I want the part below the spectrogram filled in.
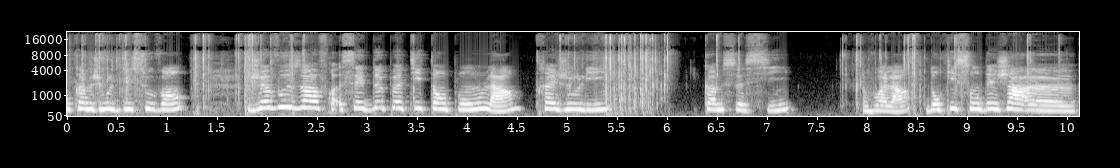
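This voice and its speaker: Woman, craft vlog host, chatty, fond, high voice, lots of fillers. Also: a little hiss or hum. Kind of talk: chatty giveaway presentation.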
